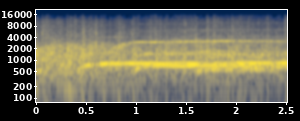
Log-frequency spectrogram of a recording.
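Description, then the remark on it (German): A large crowd of thousands of Munich residents claps continuously at Munich Hauptbahnhof, welcoming arriving refugees on the weekend after the border opening, a dense, steady patter of many hands, with sustained high whistle-like tones running over the applause. “Ich habe ein Plakat dabei gehabt, statt herzlich willkommen und geklatscht habe ich.”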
